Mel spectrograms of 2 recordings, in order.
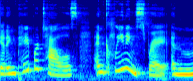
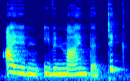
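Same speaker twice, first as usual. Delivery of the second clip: ordinary delivery, nothing marked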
